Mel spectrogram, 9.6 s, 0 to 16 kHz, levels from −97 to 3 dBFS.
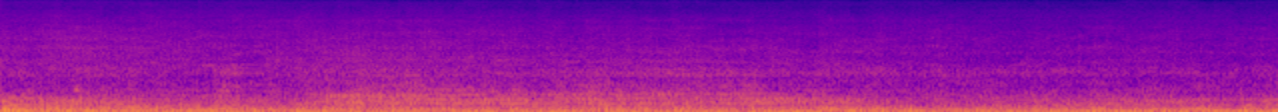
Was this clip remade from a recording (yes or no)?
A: yes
